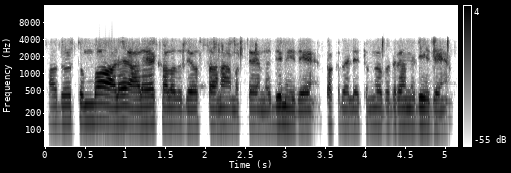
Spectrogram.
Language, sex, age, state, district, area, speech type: Kannada, male, 45-60, Karnataka, Davanagere, urban, conversation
